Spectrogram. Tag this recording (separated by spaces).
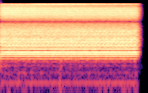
effect factory computer siren noise electronic cosmic analysis sci-fi SF science-fiction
